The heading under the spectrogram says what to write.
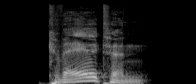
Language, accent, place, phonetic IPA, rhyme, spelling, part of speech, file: German, Germany, Berlin, [ˈkvɛːltn̩], -ɛːltn̩, quälten, verb, De-quälten.ogg
- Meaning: inflection of quälen: 1. first/third-person plural preterite 2. first/third-person plural subjunctive II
